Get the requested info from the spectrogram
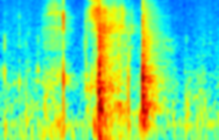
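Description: A few quick knocks and scuffs on a concrete floor, three of them close together about a second in, like running feet and bodies bumping during rough play.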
